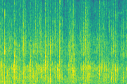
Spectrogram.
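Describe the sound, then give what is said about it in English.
A crowd applauds steadily at an evening event supporting AIR, the Arts Incubator of Richardson, many hands clapping at once in a dense, crackling wash with sharper individual claps popping out irregularly. The clapping stays fairly even in loudness throughout. “A round of applause for all of you.”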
